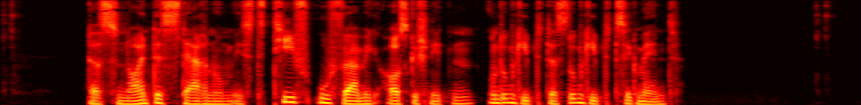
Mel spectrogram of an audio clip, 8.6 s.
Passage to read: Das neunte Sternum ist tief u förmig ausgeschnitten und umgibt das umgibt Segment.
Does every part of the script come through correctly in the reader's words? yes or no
yes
